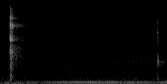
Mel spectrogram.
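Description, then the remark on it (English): A bright, ringing clink of beer glasses touching in a toast with Hoyne Pilsner, a 5.3% traditional-style pilsner, sharp, followed by a low hum and a fainter second tap near the end. No one speaks. “Let's take a sip. Let's try it out.”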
